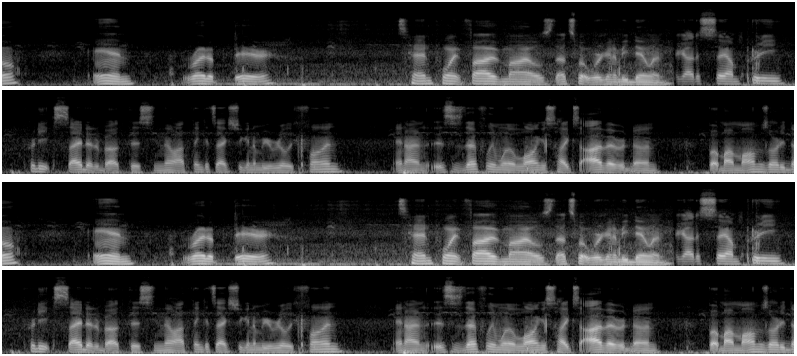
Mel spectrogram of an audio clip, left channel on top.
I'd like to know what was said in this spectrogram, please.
and right up there, 10.5 miles, that's what we're gonna be doing. I gotta say, I'm pretty excited about this, you know. I think it's actually gonna be really fun, and this is definitely one of the longest hikes I've ever done, but my mom's already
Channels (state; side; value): quieter; left; 3.4 dB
